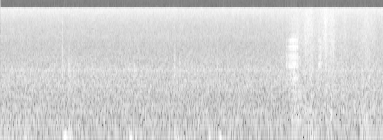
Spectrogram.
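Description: Storage boxes bump and thud softly as they are handled.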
